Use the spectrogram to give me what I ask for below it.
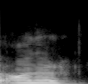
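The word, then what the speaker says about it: honour: Such as आवर और ऑनर? तो यहाँ पर क्या आर्टिकल लगना चाहिए? जैसा कि मैंने बताया था, यहाँ पर एच साइलेंट है तो यहाँ पर एन लगेगा।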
